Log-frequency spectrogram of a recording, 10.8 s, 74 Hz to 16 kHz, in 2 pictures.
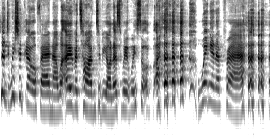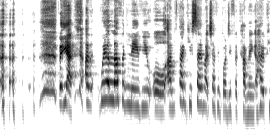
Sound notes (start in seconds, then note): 4.8 chuckles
